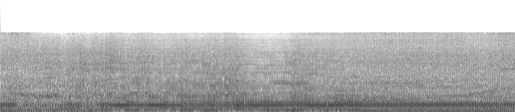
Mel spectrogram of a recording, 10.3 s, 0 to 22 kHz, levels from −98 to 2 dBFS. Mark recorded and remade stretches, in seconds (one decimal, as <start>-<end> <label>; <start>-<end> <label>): 0.0-2.2 recorded; 2.2-7.2 remade; 7.2-10.3 recorded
